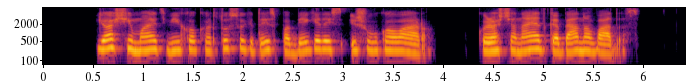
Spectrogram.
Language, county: Lithuanian, Vilnius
